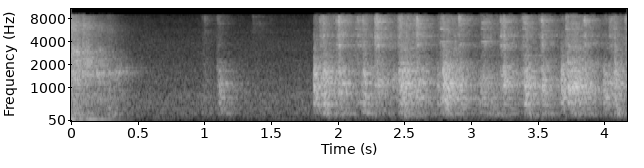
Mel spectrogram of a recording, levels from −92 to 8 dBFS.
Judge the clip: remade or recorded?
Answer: recorded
